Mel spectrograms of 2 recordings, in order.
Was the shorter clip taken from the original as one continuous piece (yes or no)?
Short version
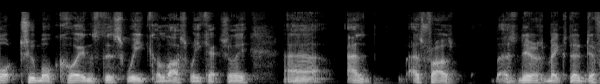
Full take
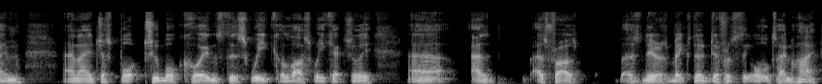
yes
